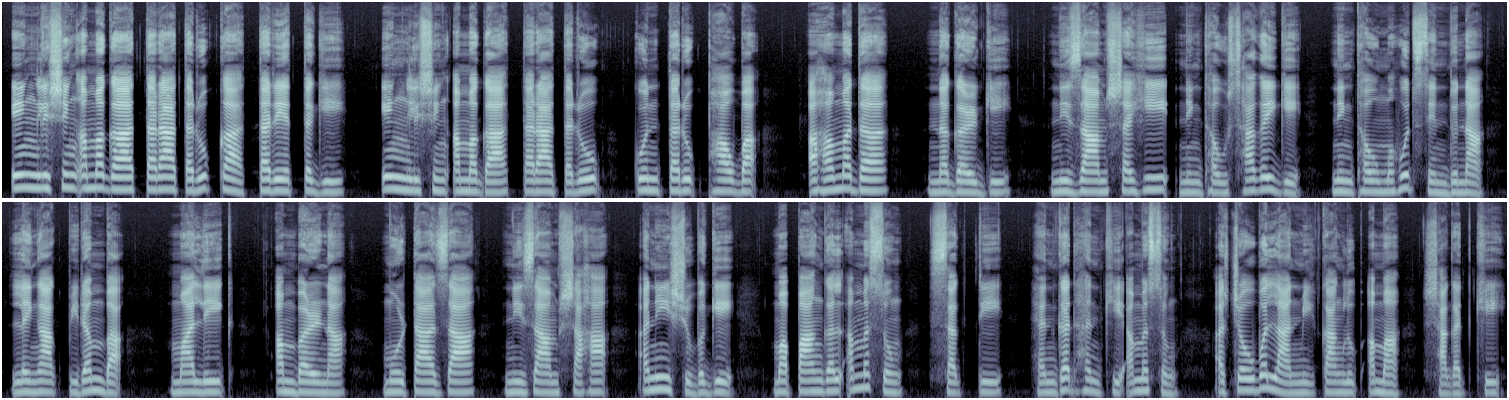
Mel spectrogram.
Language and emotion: Manipuri, neutral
